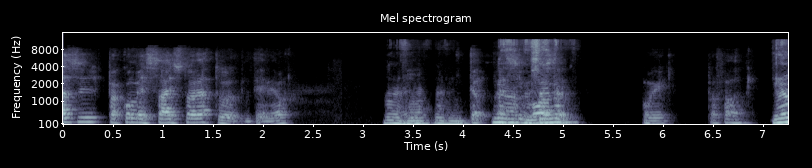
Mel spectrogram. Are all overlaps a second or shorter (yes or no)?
no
